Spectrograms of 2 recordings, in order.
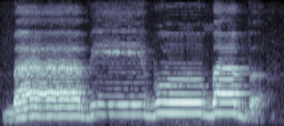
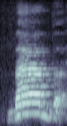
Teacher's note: karena ba itu merupakan qalqalah, jadi harus dipantulkan, ada sisanya ya.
